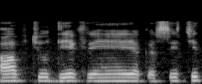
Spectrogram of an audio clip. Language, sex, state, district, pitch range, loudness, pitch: Hindi, male, Bihar, Supaul, 160-165 Hz, -18 LUFS, 165 Hz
